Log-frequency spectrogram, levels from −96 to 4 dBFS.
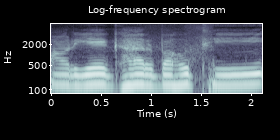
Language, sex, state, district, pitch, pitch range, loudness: Chhattisgarhi, male, Chhattisgarh, Raigarh, 135 Hz, 130-140 Hz, -14 LUFS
